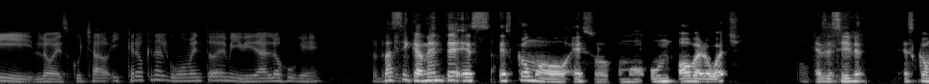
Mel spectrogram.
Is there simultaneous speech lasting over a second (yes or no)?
yes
